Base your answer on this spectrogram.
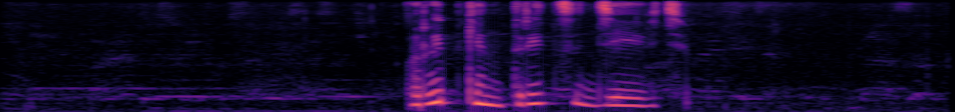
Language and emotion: Russian, neutral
